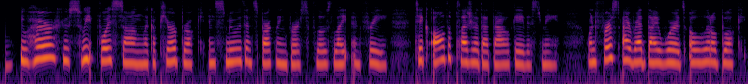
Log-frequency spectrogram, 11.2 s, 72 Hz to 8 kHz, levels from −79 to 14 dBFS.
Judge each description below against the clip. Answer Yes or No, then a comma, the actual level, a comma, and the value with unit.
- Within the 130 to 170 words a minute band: No, average, 200 wpm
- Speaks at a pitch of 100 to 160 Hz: No, high, 240 Hz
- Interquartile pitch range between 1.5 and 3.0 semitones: Yes, narrow, 2.4 semitones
